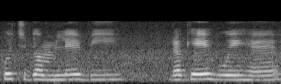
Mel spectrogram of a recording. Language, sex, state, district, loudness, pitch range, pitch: Hindi, female, Haryana, Rohtak, -15 LUFS, 215-240 Hz, 225 Hz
